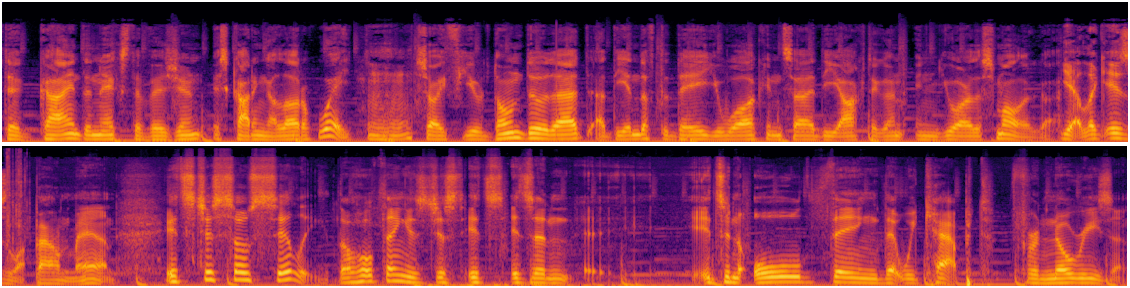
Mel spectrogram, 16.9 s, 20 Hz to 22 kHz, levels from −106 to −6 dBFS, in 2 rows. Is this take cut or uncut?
cut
